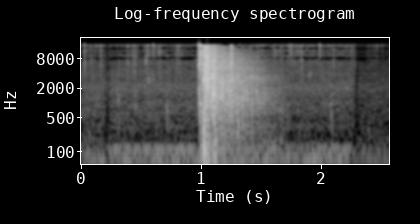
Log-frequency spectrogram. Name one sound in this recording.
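A rifle fires a single loud shot outdoors.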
